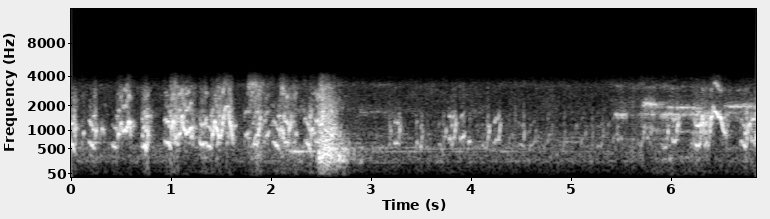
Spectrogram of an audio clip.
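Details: Three pet guinea pigs, Mayumi, Archie and Miyuki, loose during weekly floor time: a busy opening burst of short squeaky chirps and patter, quieter chatter, then drawn-out high whistled wheeks near the end.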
